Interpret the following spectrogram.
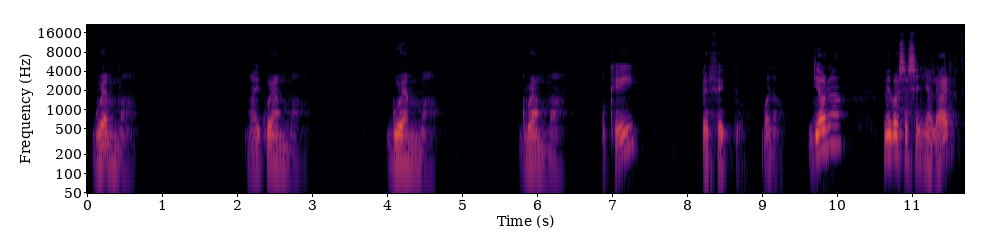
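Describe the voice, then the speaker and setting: Slow, singsong teacher. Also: mid-range voice, mellow, dull audio. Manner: patient, repeats each word slowly for the child; encouraging, praises often. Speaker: English teacher for children. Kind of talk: children's vocabulary lesson.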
